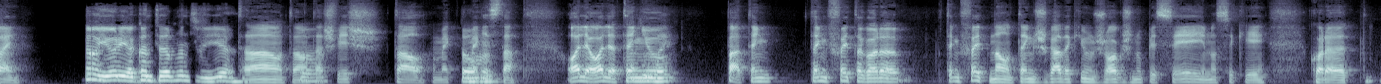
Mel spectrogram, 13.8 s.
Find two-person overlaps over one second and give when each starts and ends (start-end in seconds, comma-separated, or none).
none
